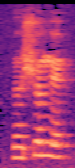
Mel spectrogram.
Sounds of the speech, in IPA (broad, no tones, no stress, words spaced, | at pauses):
əʃœŋɛ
